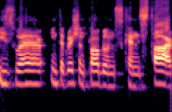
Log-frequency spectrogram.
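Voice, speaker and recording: Moderate-paced speech with a Brazilian Portuguese accent. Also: man. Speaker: software developer, conference speaker. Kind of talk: conference talk. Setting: conference stage, also streamed online.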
